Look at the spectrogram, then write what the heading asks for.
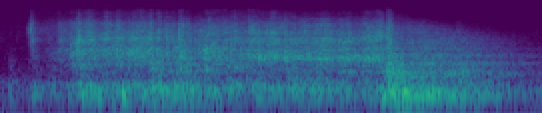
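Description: A metal locker door slams shut with a sharp bang, then a loud, rattling metallic rumble carries on for about two seconds before a second knock and a fade. No one speaks.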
